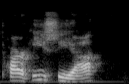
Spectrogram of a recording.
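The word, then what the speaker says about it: parrhesia: but it's pronounced parhesia. It comes from two Greek words. One means all, pan, P-A-N means all, and R-H-E-O or R-E-O, reo, means to speak.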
